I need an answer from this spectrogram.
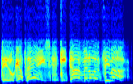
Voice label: aircraft damaged, mood med, speech; War Thunder

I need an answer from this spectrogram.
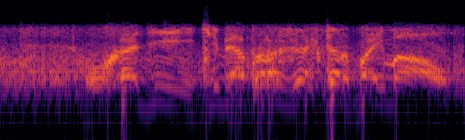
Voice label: searchlite, mood low, speech ru; War Thunder

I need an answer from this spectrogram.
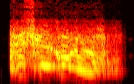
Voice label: bailout, speech cze, mood low; War Thunder

